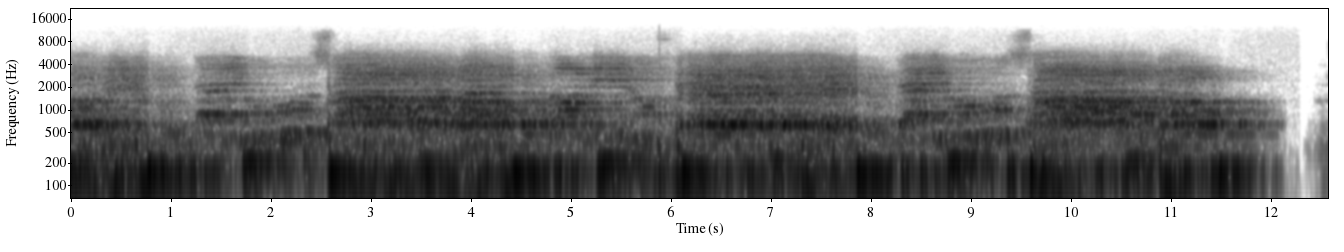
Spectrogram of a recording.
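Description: Choral music: a choir singing slow, held notes in phrases a few seconds long.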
